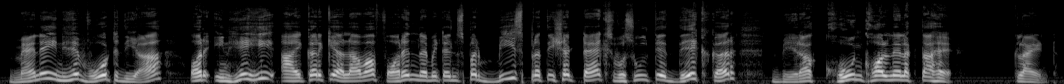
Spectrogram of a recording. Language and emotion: Hindi, angry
